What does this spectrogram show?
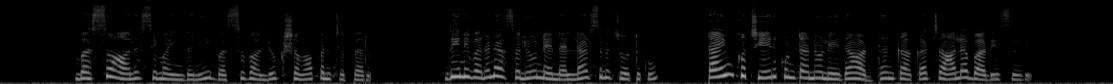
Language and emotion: Telugu, sad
